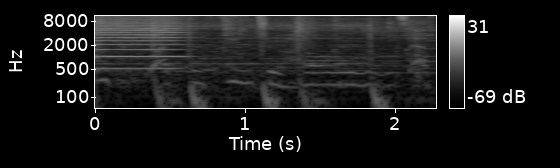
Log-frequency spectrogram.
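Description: A match-start buzzer sounds one steady tone for about half a second, signalling the start of the autonomous period. After it, background music with a steady beat plays.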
